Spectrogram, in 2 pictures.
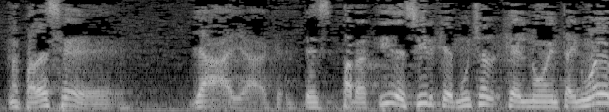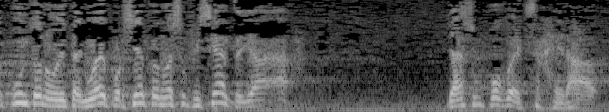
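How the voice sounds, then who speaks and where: A man's voice: on the high side, expressive, moderate pace, gravelly, darkish tone, in a large hall, slight background noise. A man voicing a doubting friend who objects politely, hesitant and apologetic. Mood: skeptical.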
